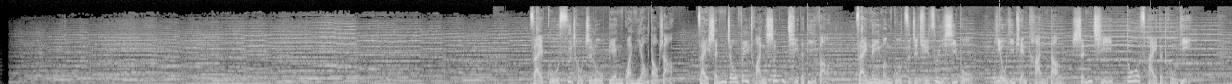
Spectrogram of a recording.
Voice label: 抒情; 阿拉善

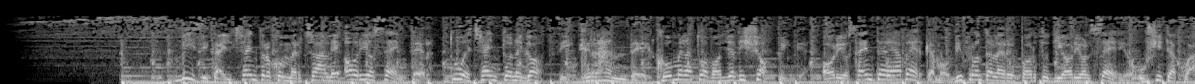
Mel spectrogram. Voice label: 意大利语男 外语 小语种

